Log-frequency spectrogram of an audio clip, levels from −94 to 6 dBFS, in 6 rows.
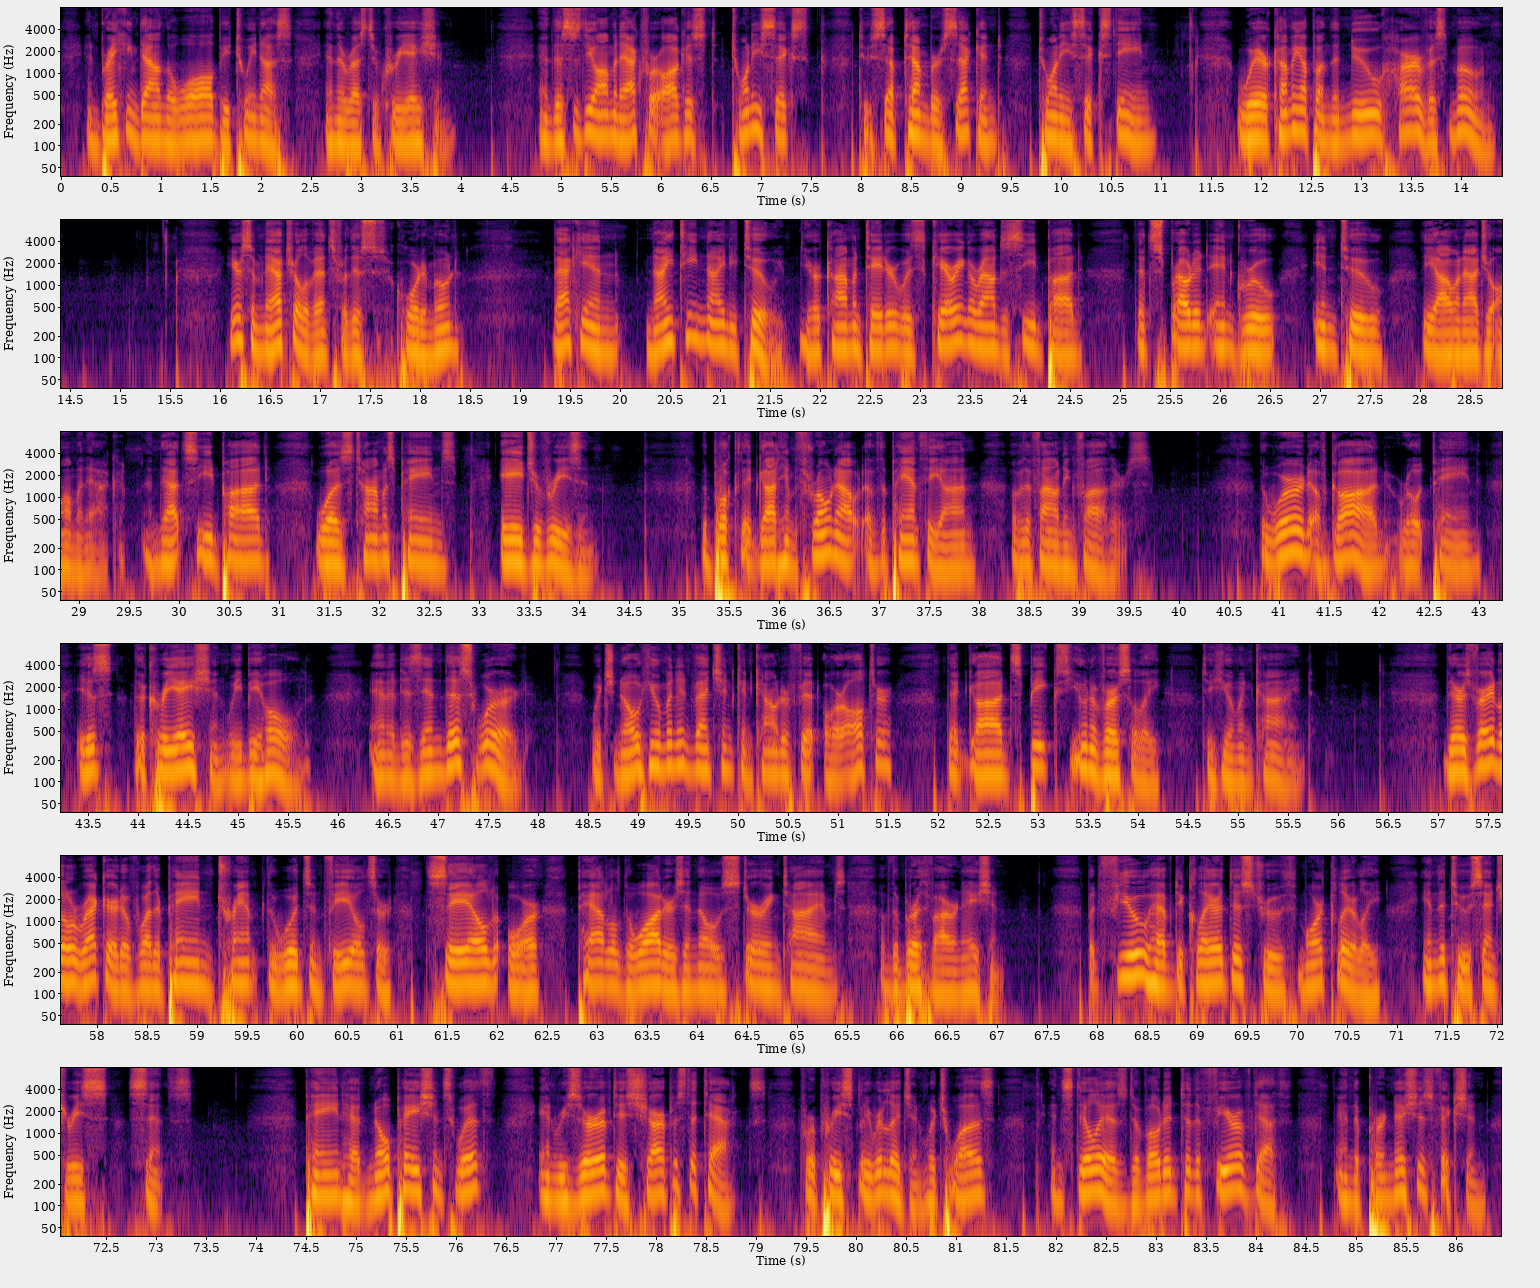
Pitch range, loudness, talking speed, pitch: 110-140 Hz, -20 LUFS, 130 wpm, 125 Hz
